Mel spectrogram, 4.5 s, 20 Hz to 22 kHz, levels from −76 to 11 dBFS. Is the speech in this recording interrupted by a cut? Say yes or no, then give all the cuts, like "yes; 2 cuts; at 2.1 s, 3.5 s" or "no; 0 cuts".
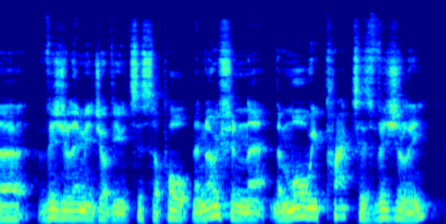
no; 0 cuts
